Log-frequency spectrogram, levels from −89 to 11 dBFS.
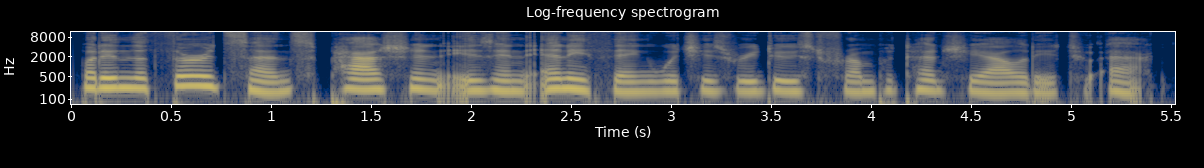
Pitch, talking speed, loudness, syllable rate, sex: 195 Hz, 175 wpm, -20 LUFS, 4.9 syllables/s, female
